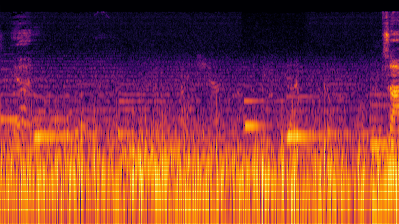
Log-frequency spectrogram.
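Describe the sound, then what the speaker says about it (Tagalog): Strong wind roars across the microphone at Rhino Rock in Hong Kong, a continuous heavy buffeting rush that stays close and loud throughout. "Grabing hangin dito, guys."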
